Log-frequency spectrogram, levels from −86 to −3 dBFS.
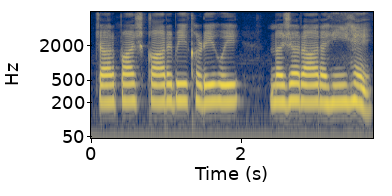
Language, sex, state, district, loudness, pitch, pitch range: Hindi, female, Rajasthan, Jaipur, -14 LUFS, 205 Hz, 205-210 Hz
